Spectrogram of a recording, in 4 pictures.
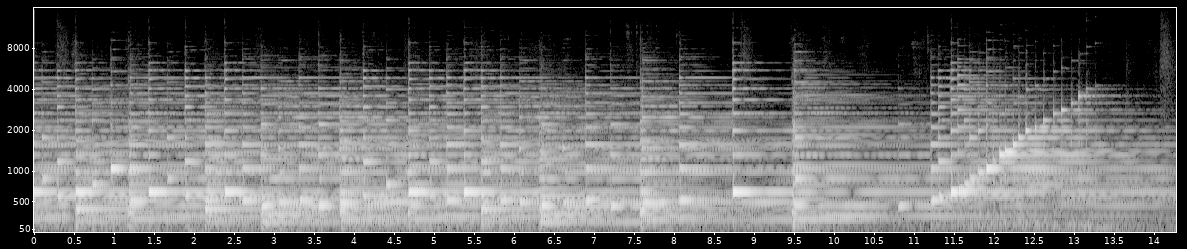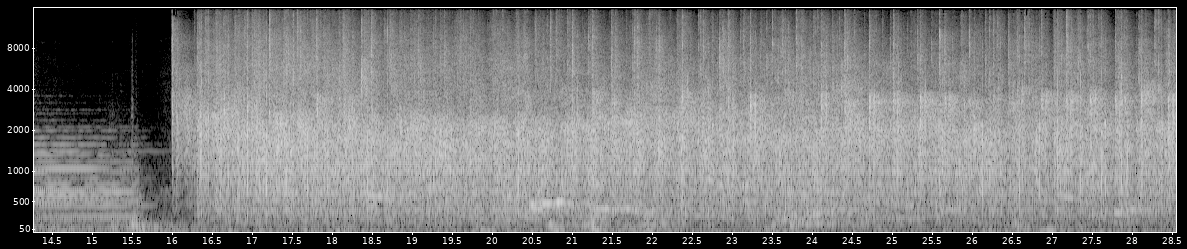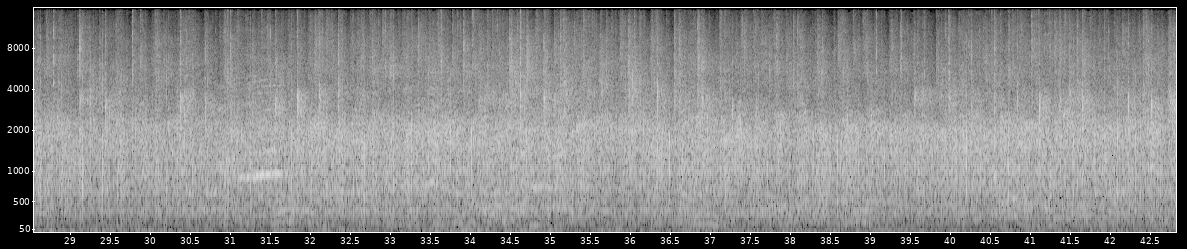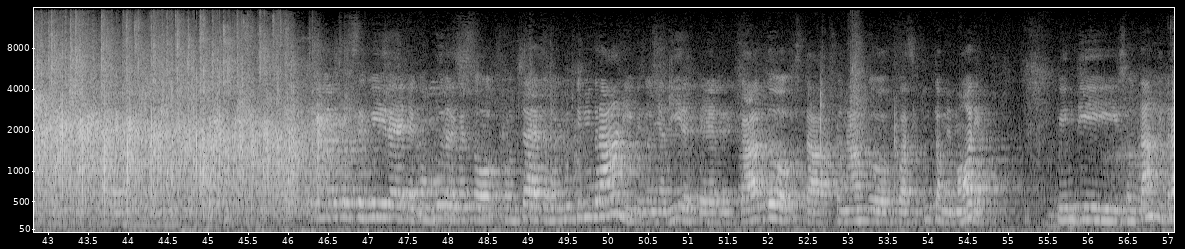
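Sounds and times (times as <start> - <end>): piano note: 0.0 - 16.3
audience applauding: 16.0 - 47.0.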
